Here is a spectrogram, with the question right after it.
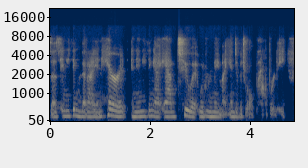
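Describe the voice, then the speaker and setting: The pace here is fairly quick. A woman speaks with a fairly low pitch. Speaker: estate planning attorney. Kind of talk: webinar presentation with Q&A. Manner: fast; many filler words (um, uh).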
